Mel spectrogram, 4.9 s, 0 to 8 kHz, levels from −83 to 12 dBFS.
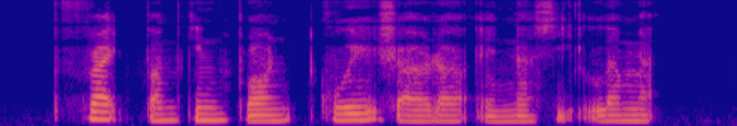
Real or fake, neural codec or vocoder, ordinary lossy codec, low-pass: fake; codec, 16 kHz, 8 kbps, FreqCodec, smaller model; none; none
